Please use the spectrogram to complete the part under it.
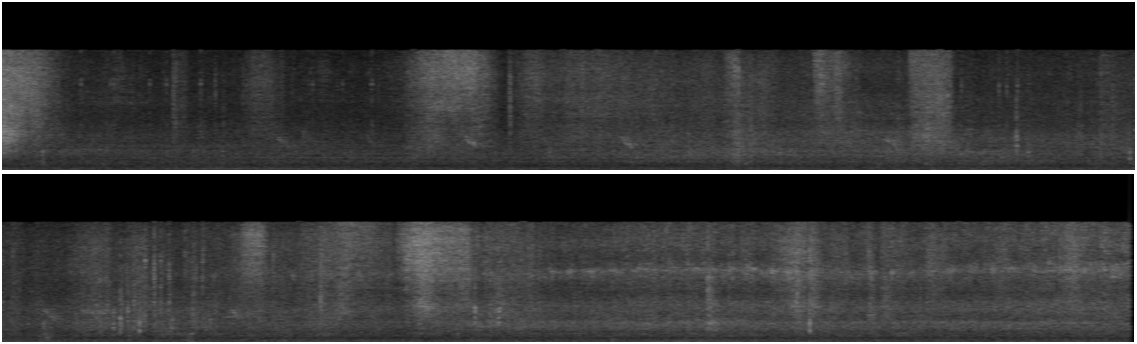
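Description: A car's engine rumbles low as the car rolls slowly, heard from inside the car.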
